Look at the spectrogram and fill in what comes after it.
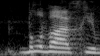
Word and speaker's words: Blavatsky: Blavatsky was awesome. – I'm so proud of you for saying that. I said it right.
